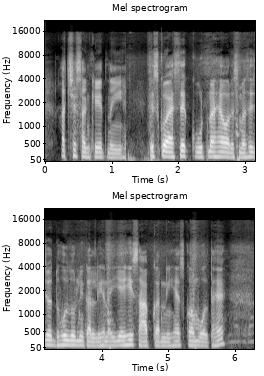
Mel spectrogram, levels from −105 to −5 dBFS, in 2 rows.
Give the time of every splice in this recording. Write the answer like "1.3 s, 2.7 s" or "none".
1.1 s

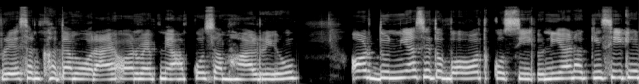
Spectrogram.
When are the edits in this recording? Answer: 5.4 s

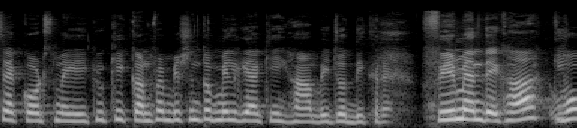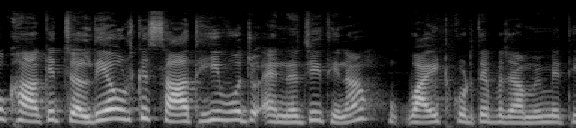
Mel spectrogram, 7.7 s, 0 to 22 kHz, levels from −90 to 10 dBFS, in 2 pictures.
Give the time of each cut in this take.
2.5 s, 3.7 s

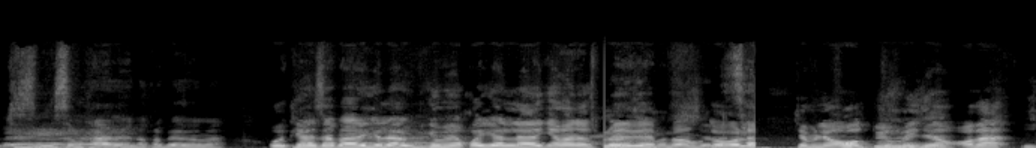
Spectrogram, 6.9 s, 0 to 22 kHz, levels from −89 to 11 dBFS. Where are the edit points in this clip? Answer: 5.0 s

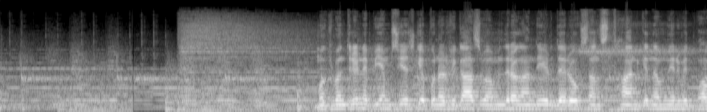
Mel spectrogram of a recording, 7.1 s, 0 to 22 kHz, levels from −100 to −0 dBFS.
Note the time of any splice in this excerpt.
1.3 s, 2.7 s

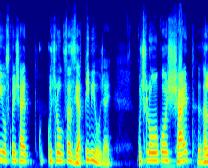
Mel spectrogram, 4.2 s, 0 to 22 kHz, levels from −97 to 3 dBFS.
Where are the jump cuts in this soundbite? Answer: none

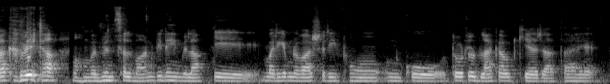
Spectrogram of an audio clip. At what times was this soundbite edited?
2.1 s

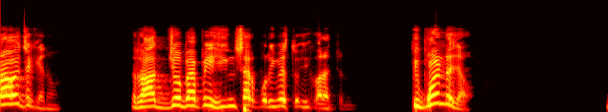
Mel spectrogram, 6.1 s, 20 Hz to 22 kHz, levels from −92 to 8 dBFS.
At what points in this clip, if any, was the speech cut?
none

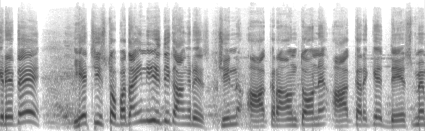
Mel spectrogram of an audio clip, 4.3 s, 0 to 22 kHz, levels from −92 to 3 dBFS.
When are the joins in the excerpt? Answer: 2.2 s

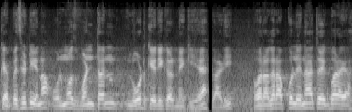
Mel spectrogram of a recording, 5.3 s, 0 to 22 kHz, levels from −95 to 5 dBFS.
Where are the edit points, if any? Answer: 3.2 s

